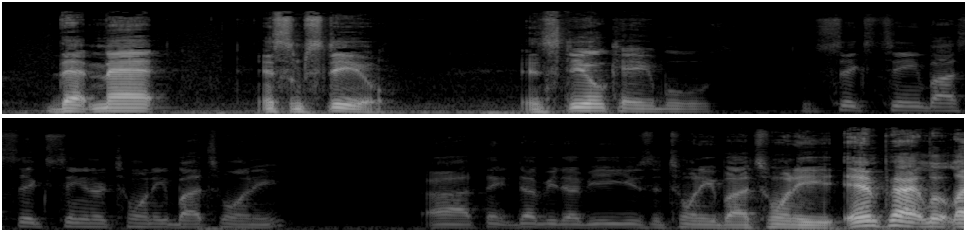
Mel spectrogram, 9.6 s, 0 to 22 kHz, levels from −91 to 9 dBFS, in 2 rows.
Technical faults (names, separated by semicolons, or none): zipper noise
